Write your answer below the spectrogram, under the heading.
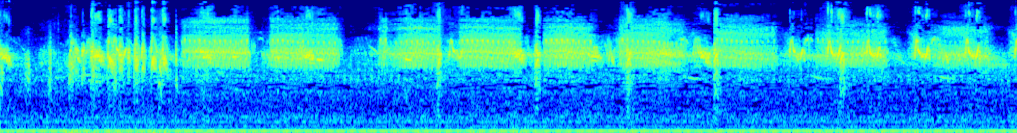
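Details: Starlings give a continuous wash of scratchy, high-pitched chirps and rasps in surging bursts roughly every second. Sharp clicks are scattered through it over a constant low hum.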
